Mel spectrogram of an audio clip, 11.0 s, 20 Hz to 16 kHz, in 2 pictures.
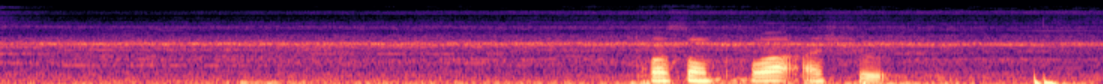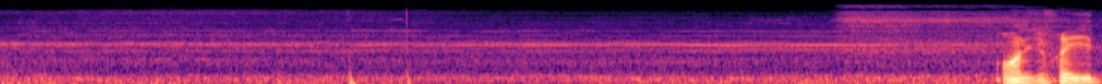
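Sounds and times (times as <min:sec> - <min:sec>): electric train whine and rumble: 0:00.0 - 0:11.0.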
